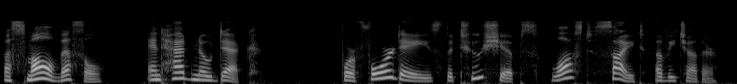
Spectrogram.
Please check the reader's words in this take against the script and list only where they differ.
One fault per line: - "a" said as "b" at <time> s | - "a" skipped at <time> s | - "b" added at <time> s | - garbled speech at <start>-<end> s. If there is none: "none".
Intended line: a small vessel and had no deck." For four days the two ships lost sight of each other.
none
